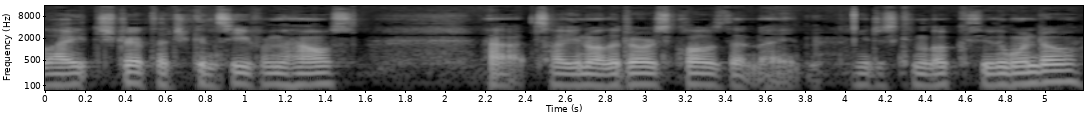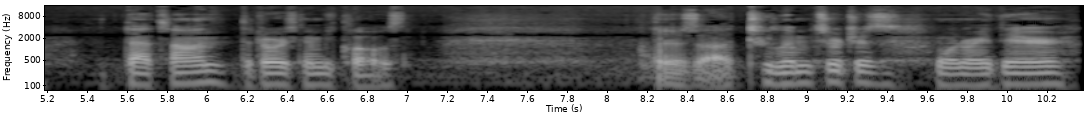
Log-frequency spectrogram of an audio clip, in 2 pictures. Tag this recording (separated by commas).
Speech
